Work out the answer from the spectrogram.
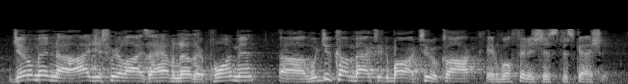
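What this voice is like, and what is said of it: Texas senator accent. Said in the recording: “I have to do the Texas senator accent.”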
